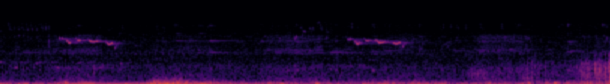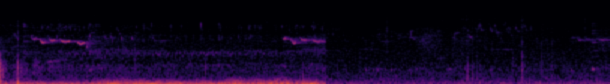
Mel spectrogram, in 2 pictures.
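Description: A bird repeats a short, quick descending call four times, about every four seconds, over a low rumble that cuts off abruptly about twelve seconds in.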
